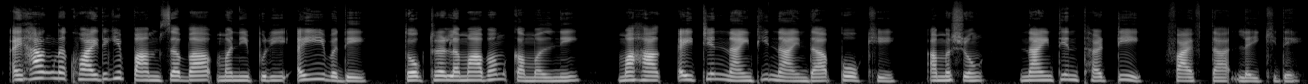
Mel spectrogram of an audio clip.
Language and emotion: Manipuri, neutral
